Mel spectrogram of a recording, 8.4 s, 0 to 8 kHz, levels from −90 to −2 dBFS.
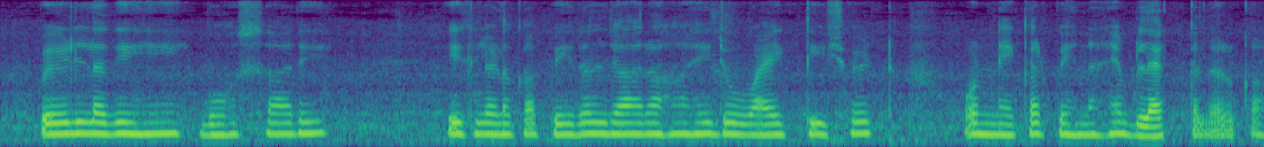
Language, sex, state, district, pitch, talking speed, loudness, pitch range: Hindi, female, Chhattisgarh, Rajnandgaon, 180 Hz, 150 wpm, -23 LUFS, 170-185 Hz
